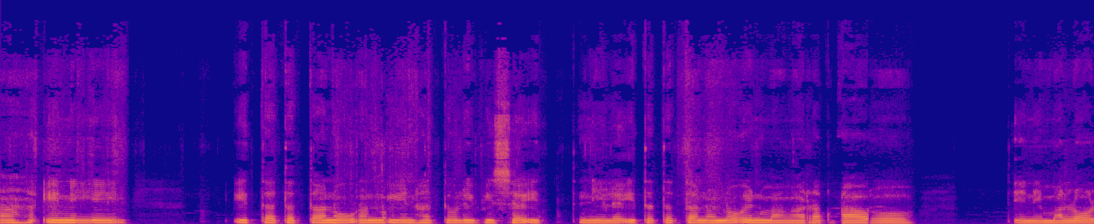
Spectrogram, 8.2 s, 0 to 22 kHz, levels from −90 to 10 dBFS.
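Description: Frames out of order occur at 0.55–0.83 s, 2.50–2.90 s (just before "hataholi bisa") and 6.12–6.51 s (just after "ita tatao nonoin"). At each one, two adjacent blocks of speech are swapped: about 139 ms each the first time and about 186 ms each the other two times. The result is a garbled flutter, and no time is lost.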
